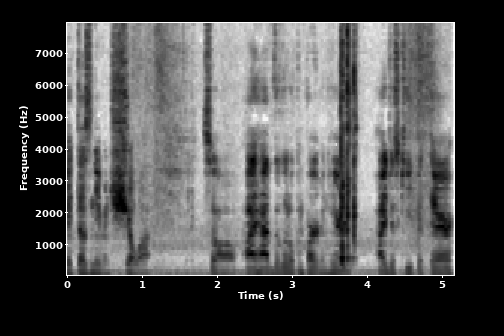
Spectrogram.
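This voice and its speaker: A man with an American accent, monotone and flat in intonation, over noticeable background noise. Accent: says he sounds American but is not. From Canada. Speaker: salesperson and car vlogger. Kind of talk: casual tutorial vlog. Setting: outdoors by a lake, near his car. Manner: casual with many fillers.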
